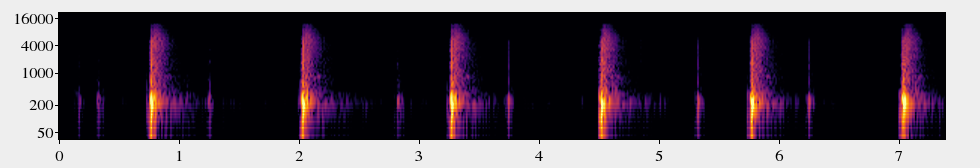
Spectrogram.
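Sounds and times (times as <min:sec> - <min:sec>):
drum: 0:00.2 - 0:01.4, 0:02.0 - 0:03.9, 0:04.5 - 0:06.4, 0:07.0 - 0:07.3.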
